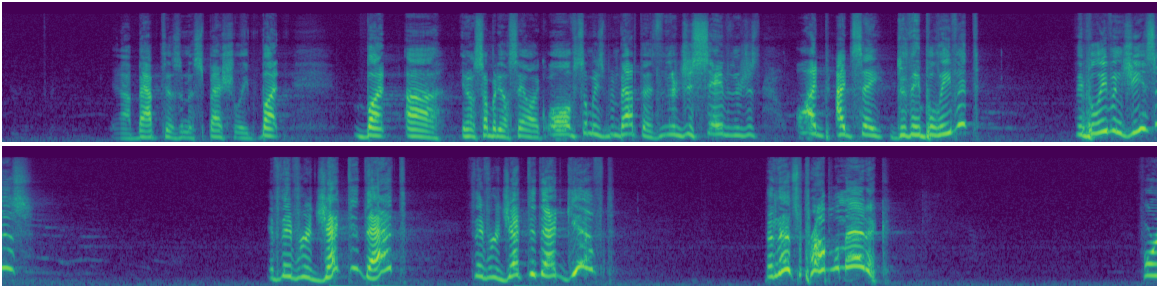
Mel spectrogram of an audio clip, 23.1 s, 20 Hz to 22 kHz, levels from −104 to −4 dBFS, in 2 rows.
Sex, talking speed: male, 125 wpm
